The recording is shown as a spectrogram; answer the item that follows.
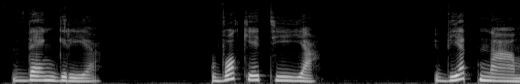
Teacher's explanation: keep your upper teeth on your bottom lip and force air gently it is a voice sound which means you should be using your voice and your vocal cord should be vibrating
